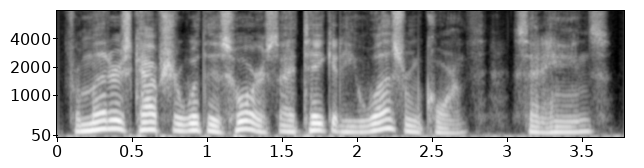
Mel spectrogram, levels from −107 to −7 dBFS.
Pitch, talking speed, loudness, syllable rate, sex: 145 Hz, 240 wpm, -16 LUFS, 6.0 syllables/s, male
